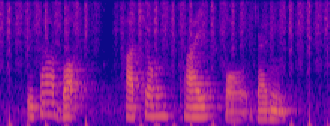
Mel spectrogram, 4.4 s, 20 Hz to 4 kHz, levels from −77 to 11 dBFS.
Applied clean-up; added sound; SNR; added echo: none; Rattle (instrument); 13 dB; none.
